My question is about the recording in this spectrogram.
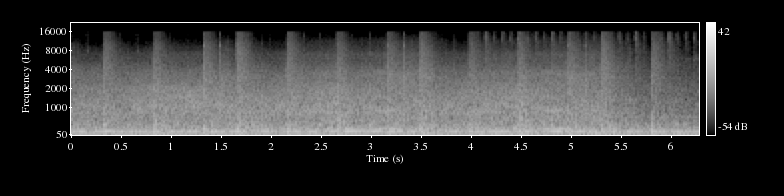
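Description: Dramatic TV background score: a steady low drone under rapid, repeated percussive hits, with a dense rushing layer beneath.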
